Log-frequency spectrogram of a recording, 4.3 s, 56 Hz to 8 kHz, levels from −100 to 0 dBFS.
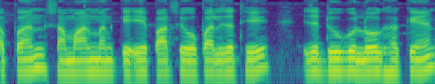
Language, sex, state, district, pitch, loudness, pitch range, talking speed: Sadri, male, Chhattisgarh, Jashpur, 120 Hz, -15 LUFS, 115-125 Hz, 205 wpm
